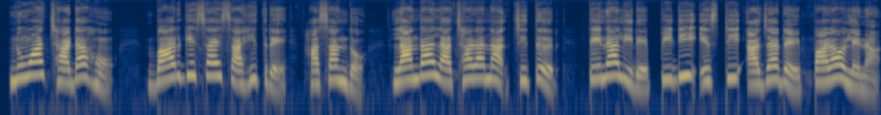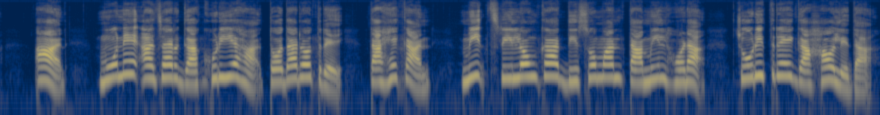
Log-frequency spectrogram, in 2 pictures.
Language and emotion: Santali, neutral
